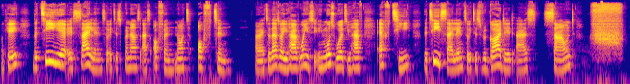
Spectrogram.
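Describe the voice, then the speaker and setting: A woman's voice: mid-range voice, normal speed, fairly bright tone. A woman teacher giving a step-by-step pronunciation lesson, repeating sounds and checking in with "okay". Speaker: English teacher. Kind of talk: classroom-style pronunciation lesson.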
